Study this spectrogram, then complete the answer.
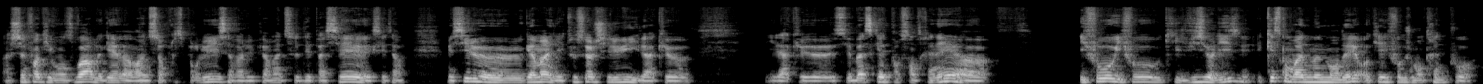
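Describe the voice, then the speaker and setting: A man who served in the military, telling an interviewer about training in an earnest, halting way with many fillers. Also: sits low, a bit bright. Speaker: guest, former soldier. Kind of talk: casual interview.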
